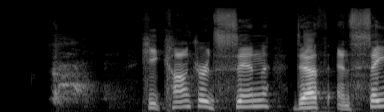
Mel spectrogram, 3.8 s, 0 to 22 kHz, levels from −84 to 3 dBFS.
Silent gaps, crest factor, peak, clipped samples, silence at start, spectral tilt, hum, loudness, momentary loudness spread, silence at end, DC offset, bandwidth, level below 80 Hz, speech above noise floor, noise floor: none; 20 dB; -8 dBFS; under 0.1%; 0.55 s; -3.5 dB/octave; none; -26 LUFS; 22 LU; 0 s; under 0.1%; 16.5 kHz; -72 dBFS; 52 dB; -78 dBFS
